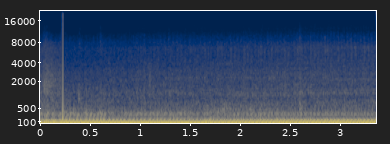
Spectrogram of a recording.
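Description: A car engine with a cheap aftermarket eBay exhaust, recorded close and loud. It gives a deep, steady rumble with a sharp revving blip at the start, then settles into a continuous idle drone.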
